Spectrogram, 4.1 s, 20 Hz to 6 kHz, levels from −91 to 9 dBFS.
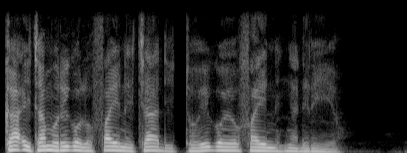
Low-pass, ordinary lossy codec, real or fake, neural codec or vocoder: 5.4 kHz; AAC, 48 kbps; real; none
